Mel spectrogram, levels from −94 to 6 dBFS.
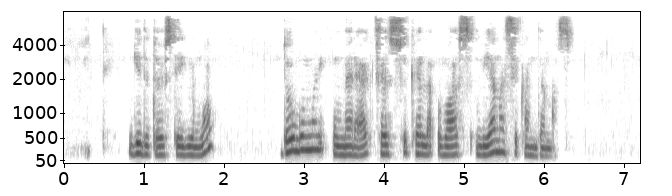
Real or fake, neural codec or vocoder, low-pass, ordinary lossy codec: fake; codec, 16 kHz, 4.8 kbps, FACodec; 7.2 kHz; MP3, 32 kbps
